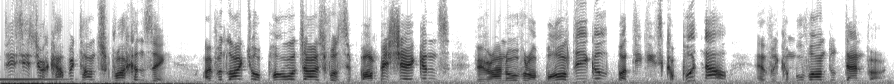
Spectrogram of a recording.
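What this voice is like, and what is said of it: Put-on German accent. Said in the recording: “Why does he have a German accent now?”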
